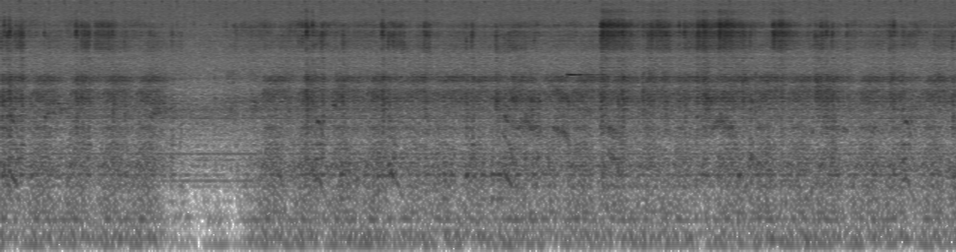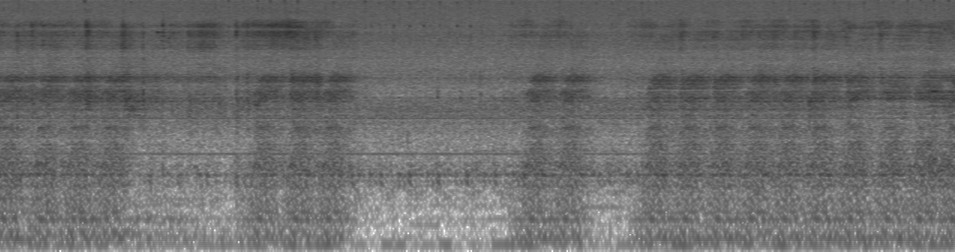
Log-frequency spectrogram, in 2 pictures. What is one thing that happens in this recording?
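Fiery spells burst and crackle in quick succession.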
